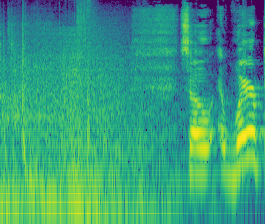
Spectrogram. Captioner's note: explosions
